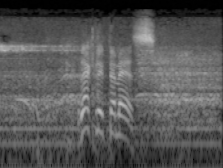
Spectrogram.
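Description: Sneakers squeak on a hard floor in a large echoing hall.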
